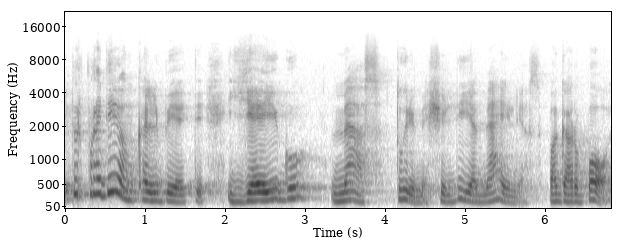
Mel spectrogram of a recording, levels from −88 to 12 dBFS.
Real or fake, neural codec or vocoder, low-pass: real; none; 14.4 kHz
